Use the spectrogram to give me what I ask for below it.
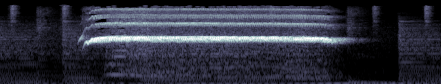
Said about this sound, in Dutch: Ik pak even mijn fluit erbij. Zo hard dat Arno het op uh, Tenerife kan horen.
